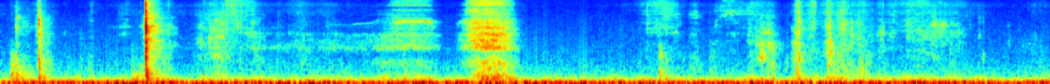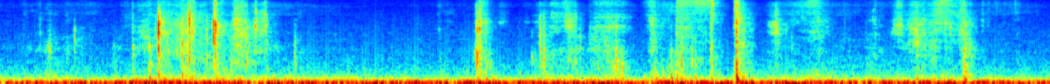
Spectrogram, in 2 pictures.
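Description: Light plastic rustling and scattered sharp clicks of trading cards being handled in clear plastic sleeves and rigid toploaders, over a steady low hum.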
